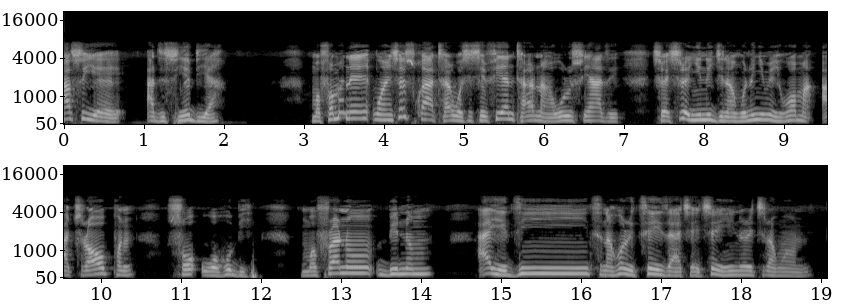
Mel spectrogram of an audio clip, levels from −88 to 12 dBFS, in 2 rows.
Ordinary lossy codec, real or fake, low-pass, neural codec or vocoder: AAC, 64 kbps; real; 7.2 kHz; none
